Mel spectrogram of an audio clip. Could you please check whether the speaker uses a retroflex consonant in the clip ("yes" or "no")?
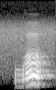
no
